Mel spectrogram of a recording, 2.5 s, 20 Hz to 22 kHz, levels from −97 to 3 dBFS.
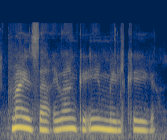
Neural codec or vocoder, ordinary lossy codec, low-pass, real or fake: none; Opus, 16 kbps; 10.8 kHz; real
